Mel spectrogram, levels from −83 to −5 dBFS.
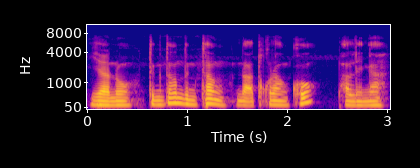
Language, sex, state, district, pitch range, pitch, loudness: Garo, male, Meghalaya, North Garo Hills, 115-145 Hz, 120 Hz, -20 LUFS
